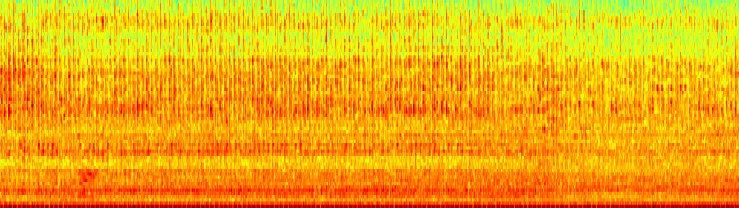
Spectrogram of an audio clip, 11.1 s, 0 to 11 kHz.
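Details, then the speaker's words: Cub Cadet GT1554 mower twin engine, sat 10 years after rollover, first run: even steady low thrum, clean healthy idle, blue smoke from residual oil burning off. "It seems to be running pretty solid, but what I would do is just let it let it run."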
